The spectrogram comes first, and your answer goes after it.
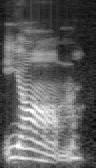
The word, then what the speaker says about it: yam: It's called a seed mantra, and it is pronounced yam, Y-A-M. And that's something you can chant to help balance the heart chakra. It'd be something like yum.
